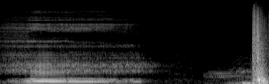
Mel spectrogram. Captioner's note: snoring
